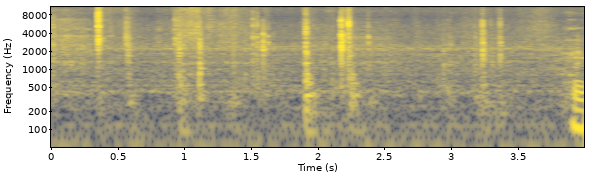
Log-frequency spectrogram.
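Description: Faint, irregular clicks and ticks of a screwdriver and the metal belt-clamp plate being worked on a 3D printer's X carriage as its screws are tightened.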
